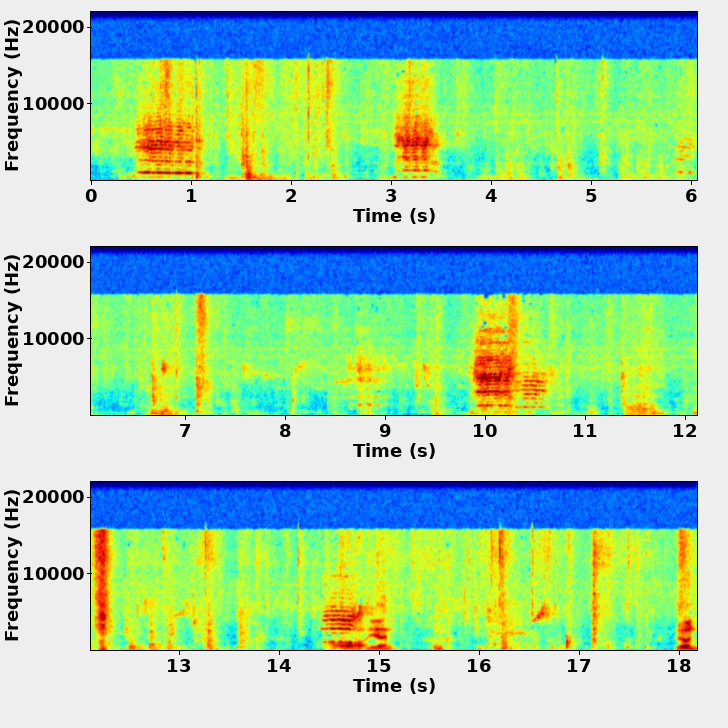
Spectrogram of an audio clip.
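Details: Farm goats being fed coconut pulp after rain earlier in the day; several wavering, nasal bleats rise at intervals over steady talking by a man nearby.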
